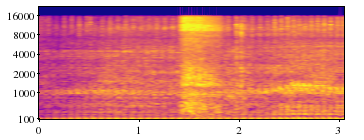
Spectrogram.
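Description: A Royal Enfield Himalayan 450 and a KTM Duke 200 riding on the road, their engines giving a loud, steady pulsing drone with a brief gust of wind noise swelling midway; no talking.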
